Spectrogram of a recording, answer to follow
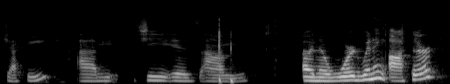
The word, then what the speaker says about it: Jeffe: So maybe she'll talk, So something I learned about Jeffe, first of all, her name is pronounced Jeffe.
